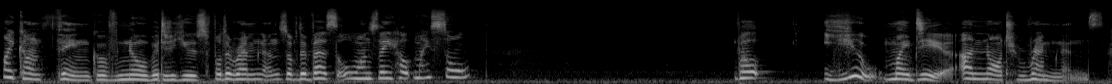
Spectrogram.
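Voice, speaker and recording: A woman playing a vengeful, possessive empress in an audio roleplay, speaking in a haughty, theatrical and deliberately menacing way. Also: on the high side, a little mellow. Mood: smug, coercive. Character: vengeful, possessive evil empress, soulless, imperious, coaxing a captive. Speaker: voice actor. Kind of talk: scripted audio roleplay acting.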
